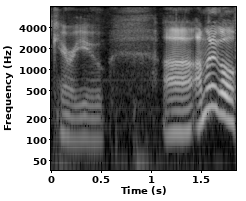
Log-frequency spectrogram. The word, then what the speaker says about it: Curieux: score for the alash carry you that's actually how it's pronounced CaRu uh I'm going to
